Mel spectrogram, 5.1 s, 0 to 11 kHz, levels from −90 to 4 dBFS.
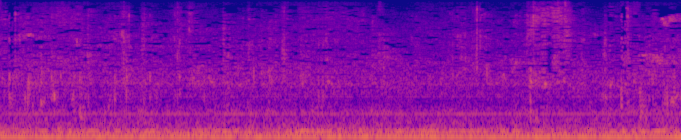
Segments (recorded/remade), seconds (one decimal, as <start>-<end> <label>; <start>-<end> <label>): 0.0-5.1 recorded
